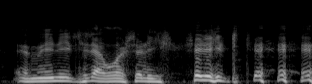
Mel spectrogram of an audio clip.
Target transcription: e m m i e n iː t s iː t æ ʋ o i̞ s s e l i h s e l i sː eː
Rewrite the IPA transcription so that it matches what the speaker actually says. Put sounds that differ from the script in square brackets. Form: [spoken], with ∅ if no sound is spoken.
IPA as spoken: e m m i e n iː t s [i] t æ ʋ o i̞ s s e l i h s e l i [tː] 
